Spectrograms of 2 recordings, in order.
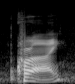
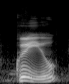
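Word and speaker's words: crew: এর পরবর্তীতে আমরা যদি দেখি ক্রিউ, এখানে ক্রিউ এর শুদ্ধ উচ্চারণ হচ্ছে ক্রু, যার অর্থ হচ্ছে নাবিক দল।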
